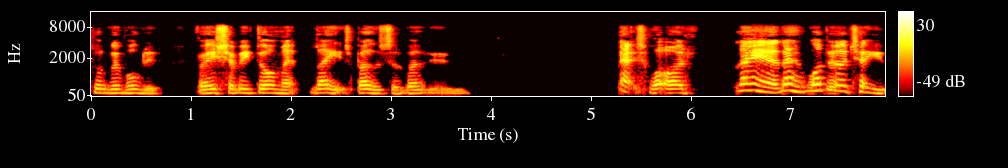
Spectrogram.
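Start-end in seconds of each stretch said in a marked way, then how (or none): 5.3-7.9 high, triumphant exclamation; great triumph. A narrator's reading. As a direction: crow in triumph. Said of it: "exclaimed the Rat in great triumph".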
